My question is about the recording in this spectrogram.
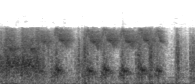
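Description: Chickens squawking and clucking. The second half carries a quick run of short, repeated calls, about five a second.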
